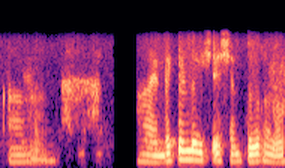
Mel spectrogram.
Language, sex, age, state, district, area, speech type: Malayalam, male, 18-30, Kerala, Idukki, rural, conversation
